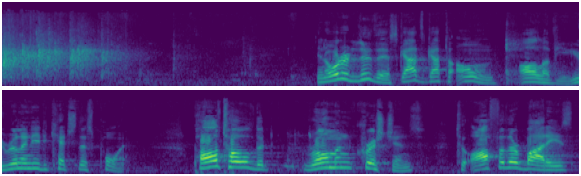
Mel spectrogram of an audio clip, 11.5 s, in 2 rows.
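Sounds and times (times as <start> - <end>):
audience clapping: 0.0 - 1.9
speech: 3.2 - 7.1, 7.7 - 11.5.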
